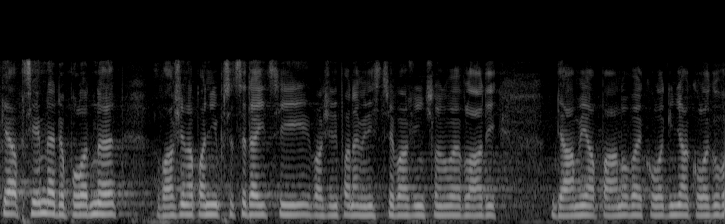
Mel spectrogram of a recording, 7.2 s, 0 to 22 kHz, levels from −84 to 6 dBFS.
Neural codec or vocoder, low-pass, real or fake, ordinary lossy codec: none; 7.2 kHz; real; AAC, 64 kbps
